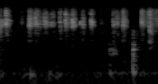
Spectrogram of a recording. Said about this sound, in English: I'm typing it to be sure.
